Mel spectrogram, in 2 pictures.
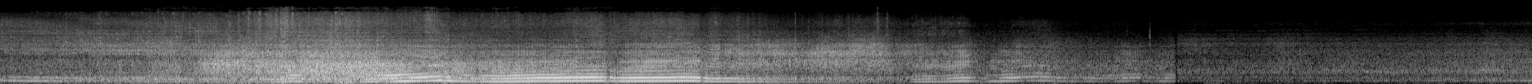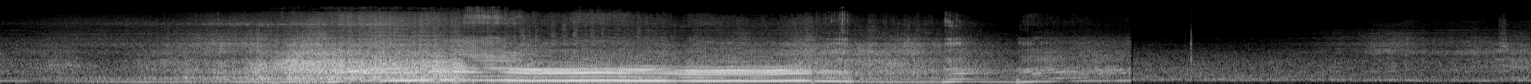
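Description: Two Volvo 240 rally cars passing one after the other on a snow stage, engines revving hard and shifting gears, the pitch stepping up and down. Each pass is loud for several seconds, the first starting about two seconds in and the second a little past halfway, with quieter engine sound between and after.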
